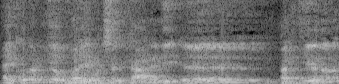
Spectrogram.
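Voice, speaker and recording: Over noticeable background noise and audible room echo, a man talks in a Genoese accent. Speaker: journalist and author. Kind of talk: public talk. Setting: stage with audience. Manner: halting, with false starts.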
